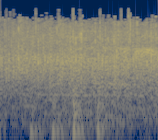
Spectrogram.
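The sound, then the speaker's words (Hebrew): Steady, dense applause fills the whole moment as a crowd honours a rabbi and Knesset member at a public ceremony. The clapping is loud and even throughout, with no clear break. “בהחלט מגיע לך הרבה מחיאות כפיים”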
